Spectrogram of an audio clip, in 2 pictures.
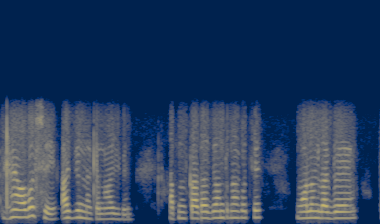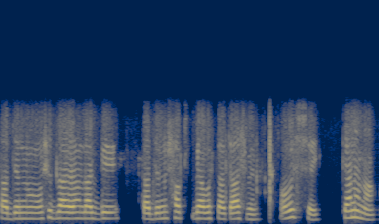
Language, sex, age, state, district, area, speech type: Bengali, female, 18-30, West Bengal, Dakshin Dinajpur, urban, conversation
